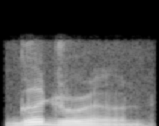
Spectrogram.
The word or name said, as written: Gudrun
